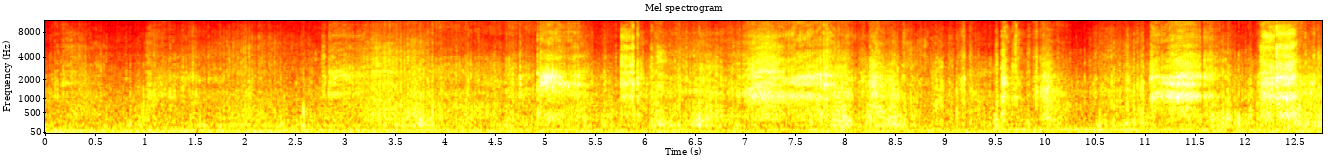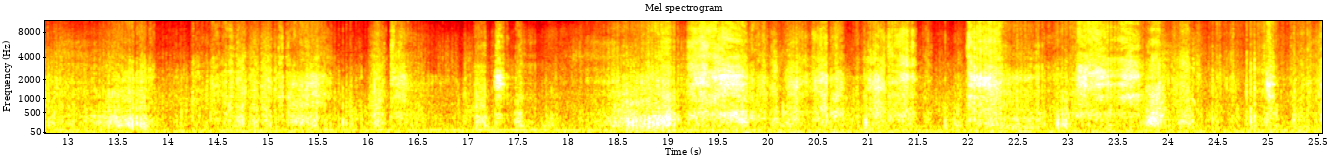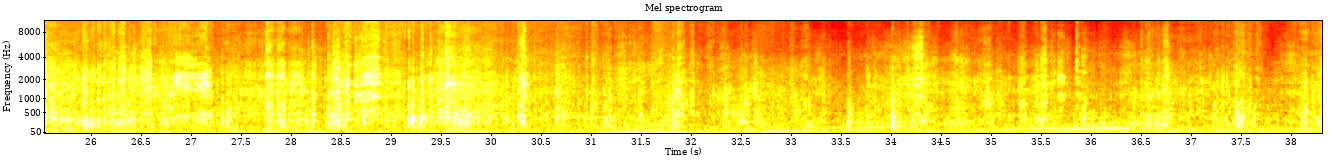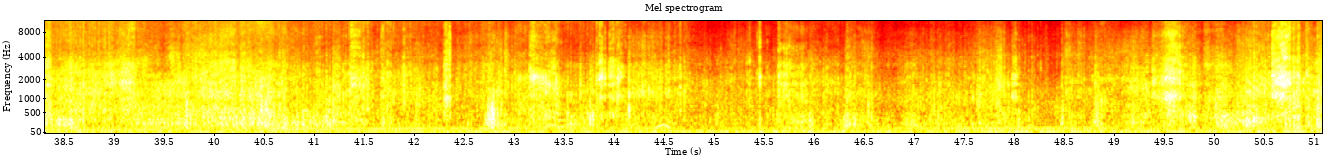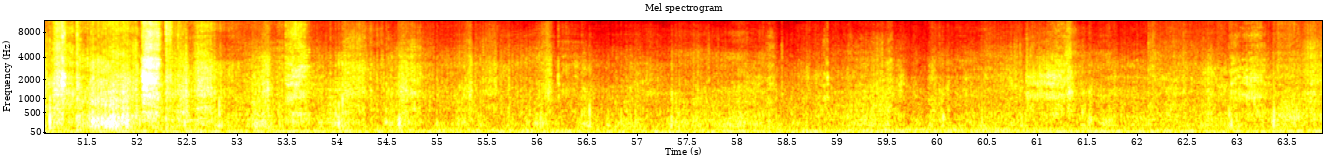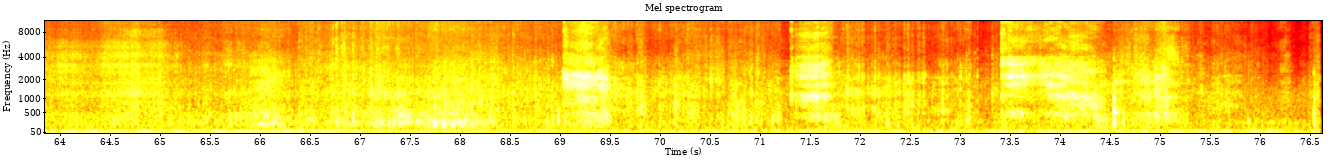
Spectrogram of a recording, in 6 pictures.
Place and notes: Olsztyn, Polska - Ice skating (3)
Ice skating from distance. Built-in mics Zoom H4n.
